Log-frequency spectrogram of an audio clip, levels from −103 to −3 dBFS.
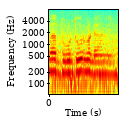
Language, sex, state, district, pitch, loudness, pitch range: Garhwali, female, Uttarakhand, Tehri Garhwal, 190 Hz, -13 LUFS, 180-205 Hz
